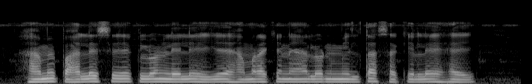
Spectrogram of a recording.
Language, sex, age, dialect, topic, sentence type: Magahi, male, 18-24, Southern, banking, question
